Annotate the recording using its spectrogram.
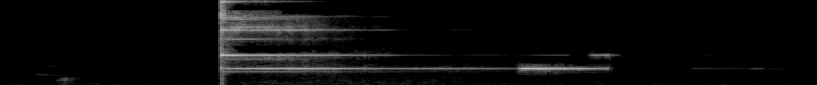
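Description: A hand-held metal triangle is struck once about a second in and rings with several high, steady tones that slowly fade. The ringing swells briefly once more, then cuts off suddenly about three seconds in.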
